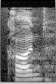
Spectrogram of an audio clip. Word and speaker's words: Comte: Comte schreibt man C-O-M-T-E. C-O-M-T-E.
